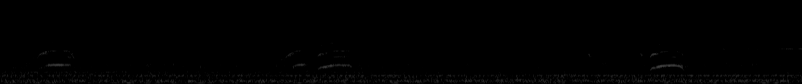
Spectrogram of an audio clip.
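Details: Kitten reacting to unfamiliar bird sounds, giving soft, short, arched meows: one pair near the start, another pair after a pause and a single one near the end. Steady low background hum throughout.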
